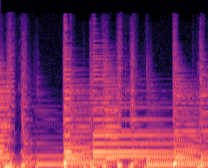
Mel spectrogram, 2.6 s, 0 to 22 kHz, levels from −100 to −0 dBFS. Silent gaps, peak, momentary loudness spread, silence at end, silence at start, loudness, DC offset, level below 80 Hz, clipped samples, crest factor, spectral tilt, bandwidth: none; 0 dBFS; 9 LU; 0 s; 0 s; -19 LUFS; under 0.1%; -24 dBFS; under 0.1%; 16 dB; -8 dB/octave; 14.5 kHz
